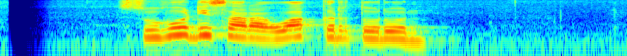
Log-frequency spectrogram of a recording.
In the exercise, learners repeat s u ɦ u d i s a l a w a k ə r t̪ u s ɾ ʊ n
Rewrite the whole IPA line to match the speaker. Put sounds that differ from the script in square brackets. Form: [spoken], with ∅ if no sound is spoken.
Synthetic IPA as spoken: s u ɦ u d i s a [ɾ] a w a k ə r t̪ u [∅] ɾ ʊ n

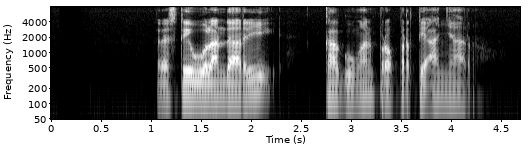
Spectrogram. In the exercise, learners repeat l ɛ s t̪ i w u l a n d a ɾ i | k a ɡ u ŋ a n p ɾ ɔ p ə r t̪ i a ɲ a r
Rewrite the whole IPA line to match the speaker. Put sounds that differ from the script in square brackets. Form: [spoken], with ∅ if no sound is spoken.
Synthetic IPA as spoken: [r] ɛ s t̪ i w u l a n d a ɾ i | k a ɡ u ŋ a n p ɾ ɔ p ə r t̪ i a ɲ a r

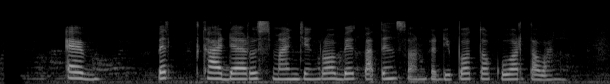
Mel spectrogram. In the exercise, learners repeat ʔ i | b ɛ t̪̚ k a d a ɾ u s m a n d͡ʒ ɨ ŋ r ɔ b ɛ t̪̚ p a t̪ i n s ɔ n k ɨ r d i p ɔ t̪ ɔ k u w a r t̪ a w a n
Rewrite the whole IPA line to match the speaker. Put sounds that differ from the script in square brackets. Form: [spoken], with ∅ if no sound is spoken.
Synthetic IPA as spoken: ʔ [ɛ] | b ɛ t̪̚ k a d a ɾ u s m a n d͡ʒ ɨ ŋ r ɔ b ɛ t̪̚ p a t̪ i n s ɔ n k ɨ r d i p ɔ t̪ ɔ k u w a r t̪ a w a n

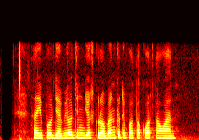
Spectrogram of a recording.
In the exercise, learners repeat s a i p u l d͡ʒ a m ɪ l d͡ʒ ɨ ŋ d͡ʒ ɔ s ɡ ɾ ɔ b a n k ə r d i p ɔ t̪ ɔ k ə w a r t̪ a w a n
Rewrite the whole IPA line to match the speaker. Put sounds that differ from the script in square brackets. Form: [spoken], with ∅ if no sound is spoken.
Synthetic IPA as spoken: s a i p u l d͡ʒ a m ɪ l d͡ʒ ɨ ŋ d͡ʒ ɔ s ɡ ɾ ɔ b a n k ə r d i p ɔ t̪ ɔ k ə w a r t̪ a w a n

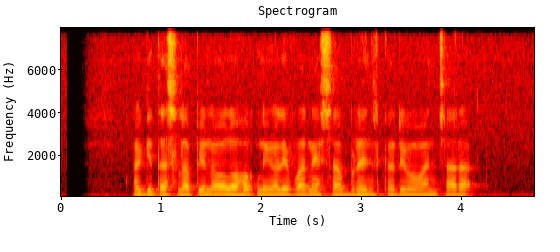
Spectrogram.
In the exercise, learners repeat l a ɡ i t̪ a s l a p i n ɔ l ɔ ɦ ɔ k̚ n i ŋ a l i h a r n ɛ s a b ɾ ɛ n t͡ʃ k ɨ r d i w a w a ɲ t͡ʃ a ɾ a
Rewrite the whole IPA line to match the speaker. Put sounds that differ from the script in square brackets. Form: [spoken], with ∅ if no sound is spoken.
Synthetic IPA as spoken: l a ɡ i t̪ a s l a p i n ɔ l ɔ ɦ ɔ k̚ n i ŋ a l i [f] a r n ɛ s a b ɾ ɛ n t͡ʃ k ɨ r d i w a w a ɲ t͡ʃ a ɾ a

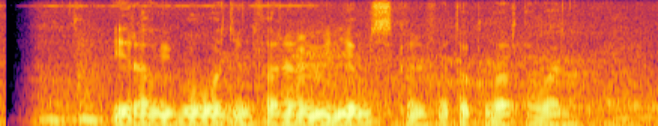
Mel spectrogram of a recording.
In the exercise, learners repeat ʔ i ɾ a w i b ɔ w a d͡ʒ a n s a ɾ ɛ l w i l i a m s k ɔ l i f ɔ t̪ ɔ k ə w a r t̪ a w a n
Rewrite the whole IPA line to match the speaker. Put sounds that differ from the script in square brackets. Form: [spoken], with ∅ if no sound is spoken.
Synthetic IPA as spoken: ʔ i ɾ a w i b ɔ w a d͡ʒ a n [f] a ɾ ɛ l w i l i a m s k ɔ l i f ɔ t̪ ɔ k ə w a r t̪ a w a n

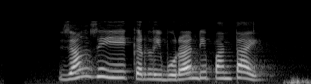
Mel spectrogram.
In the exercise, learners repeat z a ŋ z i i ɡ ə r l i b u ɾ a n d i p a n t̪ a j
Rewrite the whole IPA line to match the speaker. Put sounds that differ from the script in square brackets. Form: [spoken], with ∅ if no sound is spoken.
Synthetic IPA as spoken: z a ŋ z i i [k] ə r l i b u ɾ a n d i p a n t̪ a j

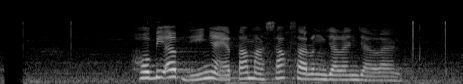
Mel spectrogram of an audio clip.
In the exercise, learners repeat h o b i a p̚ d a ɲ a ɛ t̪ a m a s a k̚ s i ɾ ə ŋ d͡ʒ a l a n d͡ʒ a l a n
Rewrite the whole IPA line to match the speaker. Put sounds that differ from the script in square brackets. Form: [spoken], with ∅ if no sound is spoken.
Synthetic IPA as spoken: h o b i a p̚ d [i] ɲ a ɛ t̪ a m a s a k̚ s [a] ɾ ə ŋ d͡ʒ a l a n d͡ʒ a l a n

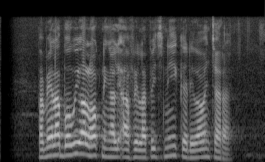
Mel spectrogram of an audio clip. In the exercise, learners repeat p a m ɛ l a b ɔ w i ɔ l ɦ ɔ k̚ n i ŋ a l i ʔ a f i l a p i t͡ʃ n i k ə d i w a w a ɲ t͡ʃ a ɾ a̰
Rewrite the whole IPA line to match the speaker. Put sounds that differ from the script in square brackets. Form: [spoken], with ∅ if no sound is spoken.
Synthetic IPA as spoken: p a m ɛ l a b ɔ w i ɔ l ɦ ɔ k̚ n i ŋ a l i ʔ a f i l a p i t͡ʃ n i k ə d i w a w a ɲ t͡ʃ a ɾ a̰

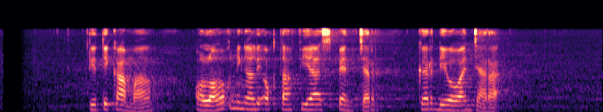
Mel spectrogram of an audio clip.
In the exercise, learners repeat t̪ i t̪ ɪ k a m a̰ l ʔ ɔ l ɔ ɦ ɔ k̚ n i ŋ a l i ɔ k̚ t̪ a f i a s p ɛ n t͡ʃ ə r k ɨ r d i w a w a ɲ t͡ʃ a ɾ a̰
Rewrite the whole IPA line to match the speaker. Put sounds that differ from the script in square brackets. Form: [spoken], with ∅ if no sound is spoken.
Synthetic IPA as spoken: t̪ i t̪ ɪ k a m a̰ l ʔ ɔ l ɔ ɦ ɔ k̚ n i ŋ a l i ɔ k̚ t̪ a f i a s p ɛ n t͡ʃ ə r k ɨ r d i w a w a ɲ t͡ʃ a ɾ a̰

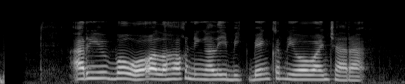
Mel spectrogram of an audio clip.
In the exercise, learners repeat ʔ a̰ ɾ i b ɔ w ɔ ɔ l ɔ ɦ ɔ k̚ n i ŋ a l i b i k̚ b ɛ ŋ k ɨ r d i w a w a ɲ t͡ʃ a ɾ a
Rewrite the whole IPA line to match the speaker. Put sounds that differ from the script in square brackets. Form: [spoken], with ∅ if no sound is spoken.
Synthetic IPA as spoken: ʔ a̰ ɾ i b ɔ w ɔ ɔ l ɔ ɦ ɔ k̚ n i ŋ a l i b i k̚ b ɛ ŋ k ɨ r d i w a w a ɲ t͡ʃ a ɾ a

